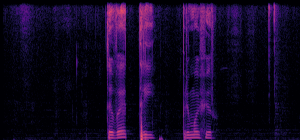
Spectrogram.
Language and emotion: Russian, neutral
